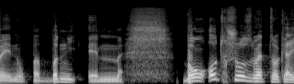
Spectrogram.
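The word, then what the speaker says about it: Boney M: Alors vous connaissez certainement le groupe des années 80-90, Bonnie M. Bon, elle prononce Bonnet M.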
